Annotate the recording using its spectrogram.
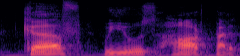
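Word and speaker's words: كاف: Letter kaf is exactly, we use the root of our tongue, but now instead of using the soft palate, we use the hard palate.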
